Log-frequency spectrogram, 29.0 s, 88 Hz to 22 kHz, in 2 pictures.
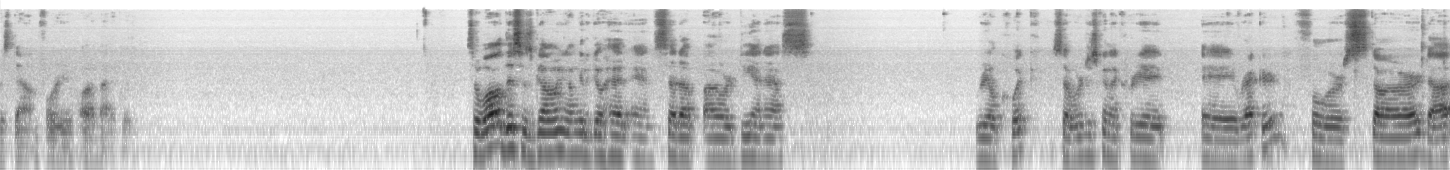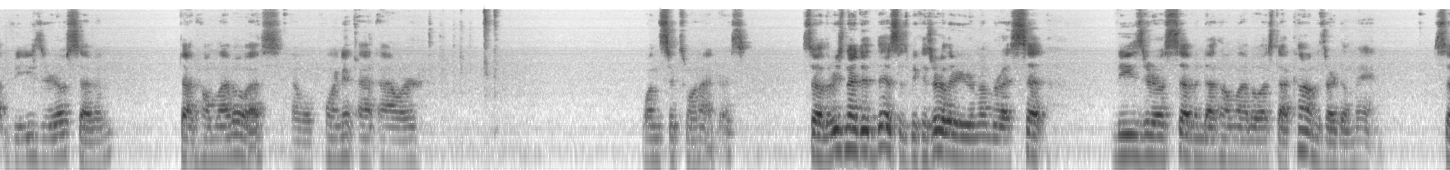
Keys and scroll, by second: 9.4-10.1 typing, 14.3-15.7 typing, 18.2 alt+c, 18.9 Down, 19.1 Down, 19.4 Return.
